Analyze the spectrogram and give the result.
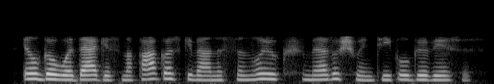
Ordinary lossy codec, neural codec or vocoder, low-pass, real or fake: Opus, 32 kbps; codec, 16 kHz, 0.2 kbps, FocalCodec; 3.6 kHz; fake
